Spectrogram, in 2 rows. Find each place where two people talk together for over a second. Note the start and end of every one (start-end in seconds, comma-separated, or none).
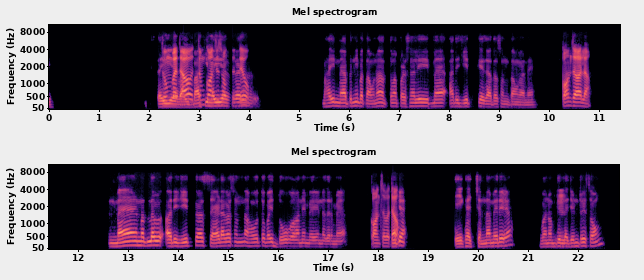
2.3-3.9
